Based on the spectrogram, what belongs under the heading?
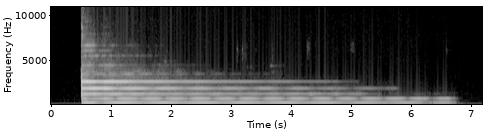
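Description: A single chime is struck once, ringing out clear and bright with steady overtones that sustain and slowly fade over several seconds before cutting off. No voices accompany it.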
